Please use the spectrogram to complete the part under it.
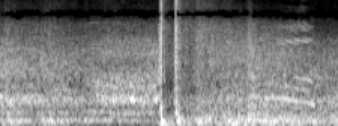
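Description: A firecracker bangs sharply on the pitch.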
